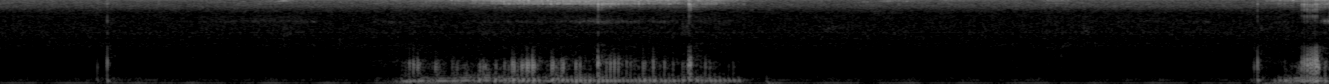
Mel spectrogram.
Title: Snoring...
